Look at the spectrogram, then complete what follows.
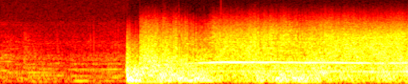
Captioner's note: explosion booming; Ollie screams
